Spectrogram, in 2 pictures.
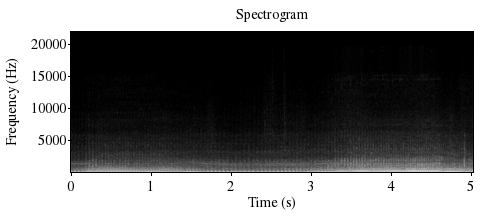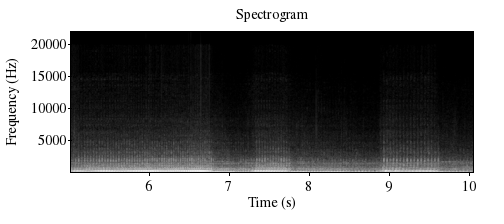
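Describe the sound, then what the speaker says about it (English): A single-cylinder Royal Enfield Classic motorcycle engine idles with a deep, thumping exhaust, then revs up a few times in short bursts before settling back, loud and close. "The sound of the Royal Enfield Classic is absolutely amazing."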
